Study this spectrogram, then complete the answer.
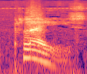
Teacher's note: we add a consonant sound and make the overall sound longer we don't add a syllable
